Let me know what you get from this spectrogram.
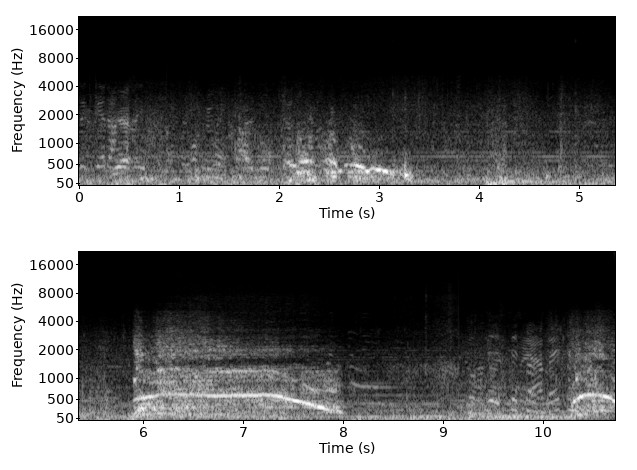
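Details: A young whale entangled overnight in a shark net off Mermaid Beach, Gold Coast, in the evening early in migration season, gives drawn-out distressed tonal moans, arching up and falling away, over a rumbling underwater hiss.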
